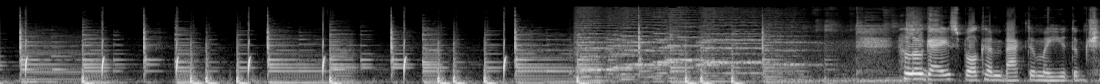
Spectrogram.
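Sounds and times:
upbeat background music: 0.0 - 9.3
cartoon pop sound effects: 1.0 - 1.2, 2.5 - 3.4.

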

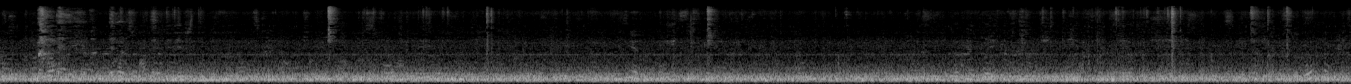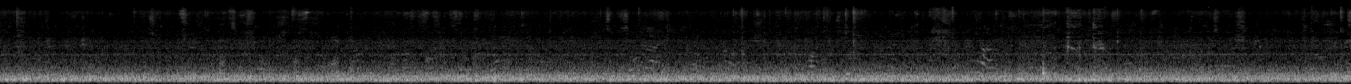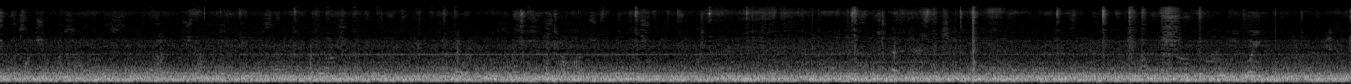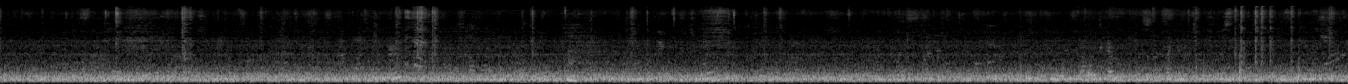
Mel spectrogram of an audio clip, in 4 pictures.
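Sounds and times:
faint engine whine: 0.0 - 54.0
indistinct cabin voices: 0.0 - 54.0
jet engines taxiing drone: 0.0 - 54.0.

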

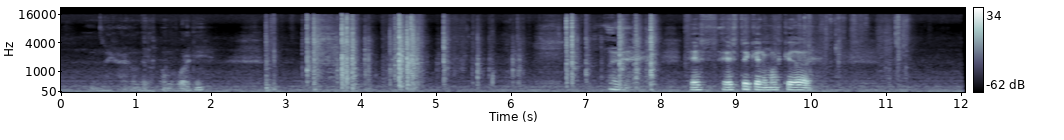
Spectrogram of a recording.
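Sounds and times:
paper record sleeves rustling: 3.3 - 11.4.

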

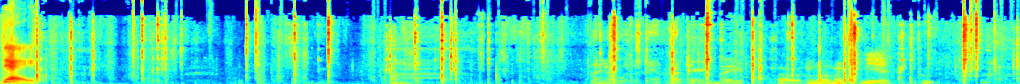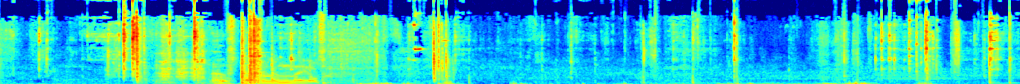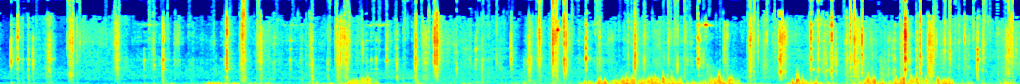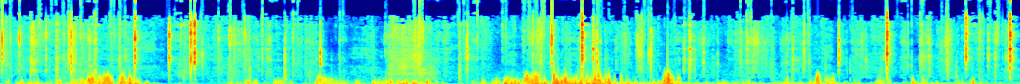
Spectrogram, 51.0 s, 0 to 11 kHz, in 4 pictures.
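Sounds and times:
metal pick scraping dirt from hoof: 0.4 - 18.6, 22.8 - 51.0.

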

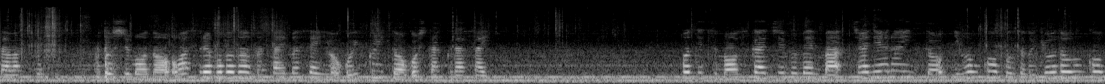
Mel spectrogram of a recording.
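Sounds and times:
aircraft cabin low hum: 0.0 - 11.0
passengers talking: 0.0 - 11.0.

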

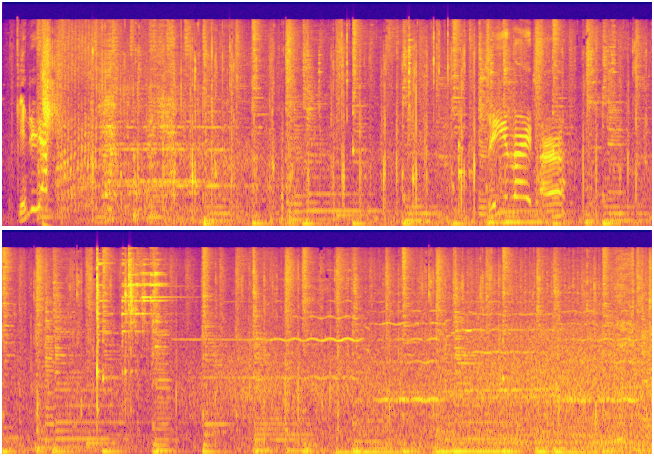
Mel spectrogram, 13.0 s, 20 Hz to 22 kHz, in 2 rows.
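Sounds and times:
horses galloping clip-clop: 0.0 - 13.0.

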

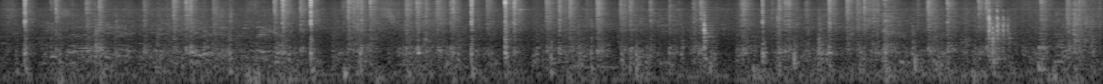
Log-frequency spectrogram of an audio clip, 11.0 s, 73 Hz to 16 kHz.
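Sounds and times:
low background murmur: 0.0 - 11.0
chess pieces clicking on board: 0.2 - 11.0.

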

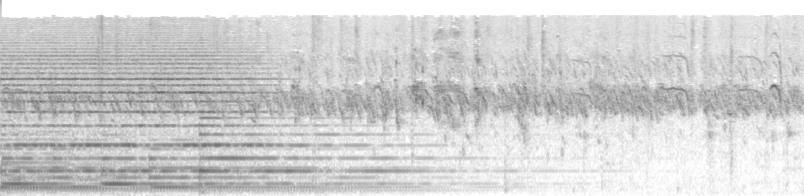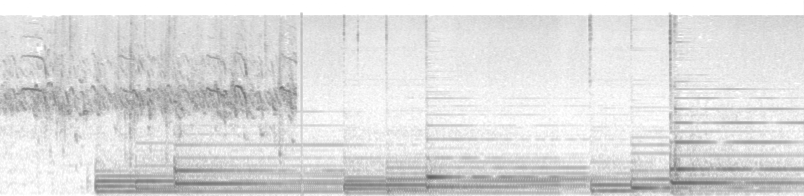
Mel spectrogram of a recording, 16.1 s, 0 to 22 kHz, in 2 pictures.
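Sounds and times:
music: 0.0 - 5.5, 8.9 - 16.0
chicks peeping: 1.0 - 11.1.

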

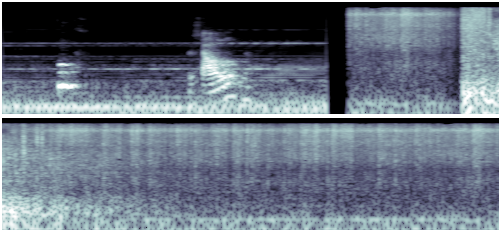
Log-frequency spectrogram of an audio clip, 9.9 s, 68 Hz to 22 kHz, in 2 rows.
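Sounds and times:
faint irregular crackles: 3.5 - 9.9.

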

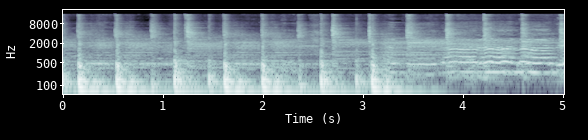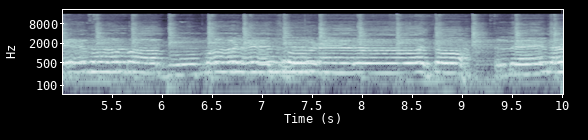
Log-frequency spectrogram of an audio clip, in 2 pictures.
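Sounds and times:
deep drum thuds: 0.0 - 3.7.

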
